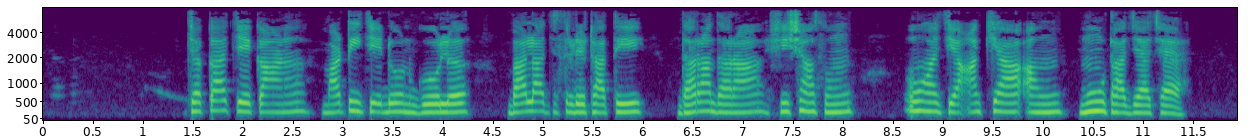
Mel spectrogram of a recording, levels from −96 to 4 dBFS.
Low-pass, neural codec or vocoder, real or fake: 7.2 kHz; none; real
